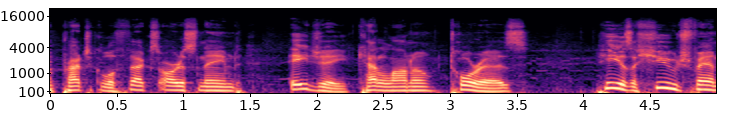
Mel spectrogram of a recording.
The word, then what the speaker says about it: Catalano-Torres: I'm still getting used to the married name, Catalano-Torres.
